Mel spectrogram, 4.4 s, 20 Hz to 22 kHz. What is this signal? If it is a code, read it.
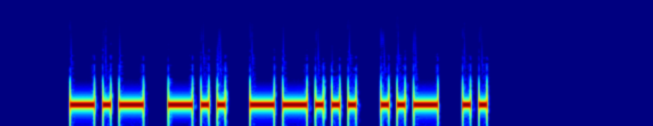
Morse code, heard as a keyed tone, about 22 wpm, 700 Hz. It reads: KD7UI
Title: Call Signs Repeated 2x - 22wpm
